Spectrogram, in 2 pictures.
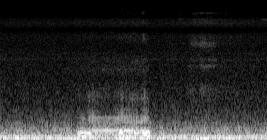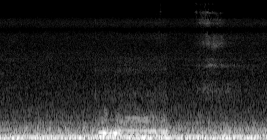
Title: Happy The Pitbull’s Snoring Is Cute, Funny AND So Relaxing! #happythepitbull #asmrdogsnoring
